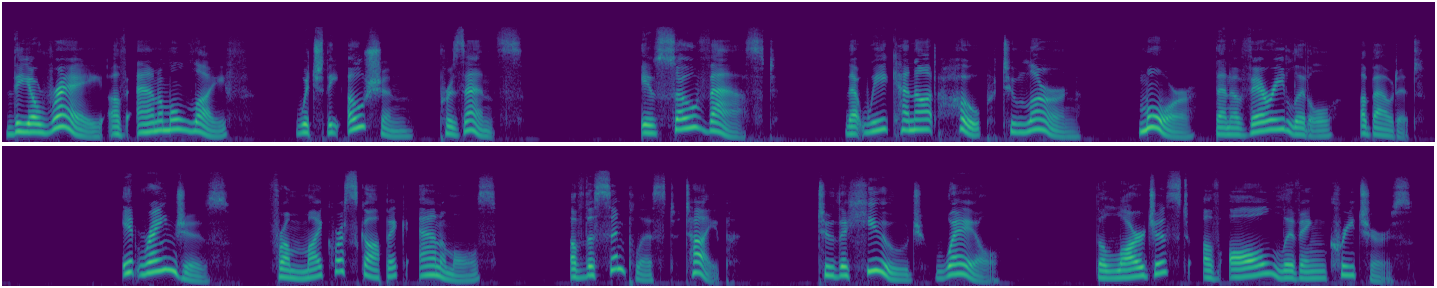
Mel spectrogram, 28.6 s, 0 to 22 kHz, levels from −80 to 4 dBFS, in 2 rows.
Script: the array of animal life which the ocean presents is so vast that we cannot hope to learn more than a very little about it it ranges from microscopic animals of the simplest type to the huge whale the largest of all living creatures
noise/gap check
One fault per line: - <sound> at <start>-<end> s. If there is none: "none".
none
